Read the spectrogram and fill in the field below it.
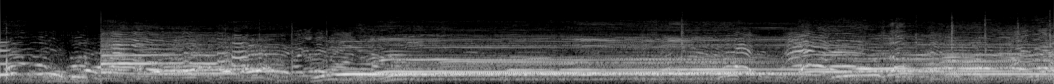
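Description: A crowd of men sings together loudly.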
